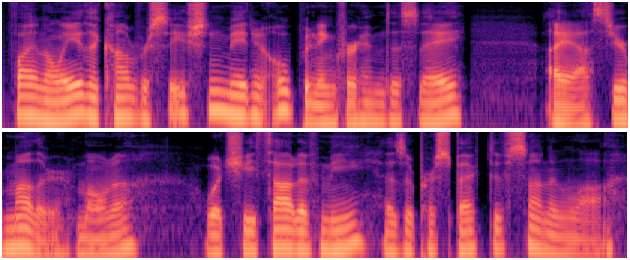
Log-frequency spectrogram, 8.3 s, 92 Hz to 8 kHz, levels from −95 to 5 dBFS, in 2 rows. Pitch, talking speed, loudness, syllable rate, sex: 120 Hz, 185 wpm, -18 LUFS, 5.3 syllables/s, male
